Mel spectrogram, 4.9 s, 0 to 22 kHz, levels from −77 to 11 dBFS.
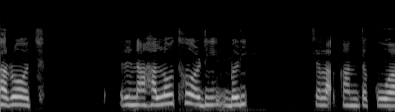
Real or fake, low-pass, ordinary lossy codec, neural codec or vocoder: real; none; none; none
